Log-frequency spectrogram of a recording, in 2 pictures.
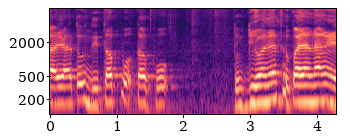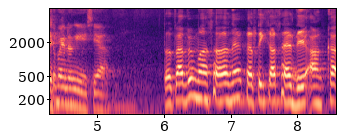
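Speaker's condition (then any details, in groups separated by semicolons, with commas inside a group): Cerebral palsy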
